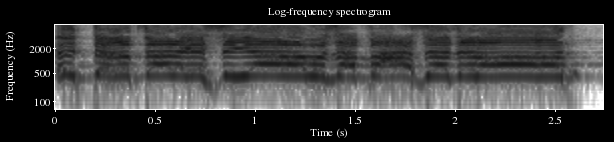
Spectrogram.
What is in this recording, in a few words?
order cover armored vehicle, battle chatter, english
